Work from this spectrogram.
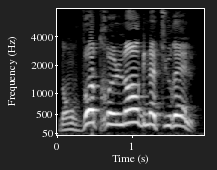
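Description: A man's voice: extremely high pitch, big pitch swings. A man who grew up speaking Hebrew, teaching a class emphatically and firing questions at his students. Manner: emphatic, asks the room questions, answers students quickly. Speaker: religious teacher.

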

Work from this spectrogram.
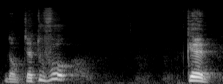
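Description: A man from Israel, a Hebrew speaker, giving an emphatic, animated lecture to a group. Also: sits high, slow. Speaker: religious teacher.

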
